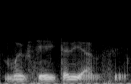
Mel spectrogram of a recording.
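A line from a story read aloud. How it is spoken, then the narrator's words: Dry, curt general. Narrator (Russian): сухо сказал генерал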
